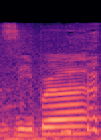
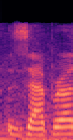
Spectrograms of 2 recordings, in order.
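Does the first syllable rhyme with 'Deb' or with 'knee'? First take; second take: knee; Deb. First: The first syllable rhymes with 'knee'. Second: The first syllable rhymes with 'Deb'. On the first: The speaker calls it wrong. "not Zebra" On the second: The speaker calls it right. "it's pronounced Zebra"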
